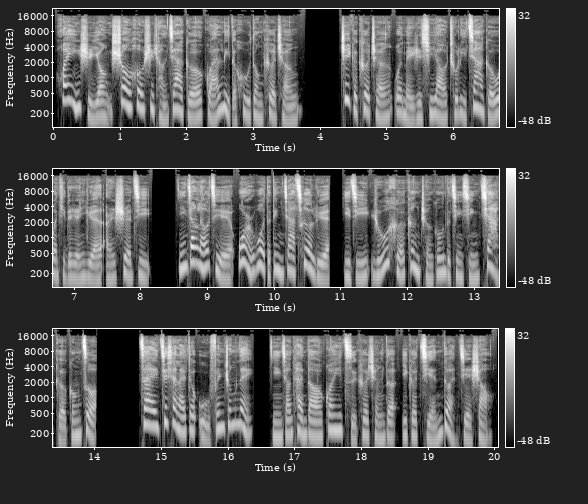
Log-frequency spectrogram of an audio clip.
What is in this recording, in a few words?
CHINESE Female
